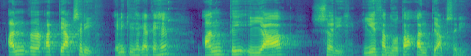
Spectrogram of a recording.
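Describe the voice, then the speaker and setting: A man teaching spelling in an online exam-prep lesson. He repeats each word slowly, quizzes his students and calls them beta and bhaiya. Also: on the high side. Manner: addresses listeners as beta and bhaiya. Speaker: Hindi teacher.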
